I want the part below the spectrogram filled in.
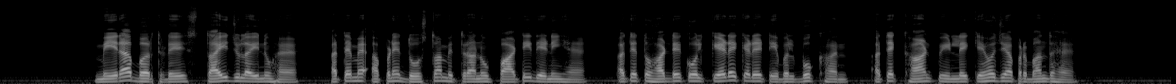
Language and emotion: Punjabi, neutral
